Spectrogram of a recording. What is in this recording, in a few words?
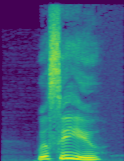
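"well see you", English, female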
